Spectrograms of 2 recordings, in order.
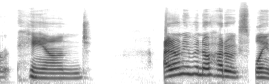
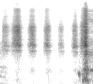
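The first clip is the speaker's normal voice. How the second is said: unvoiced, much softer shush; 11 dB quieter, faster than usual. Friend soothed with a raccoon-style shush. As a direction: hush it away gently.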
